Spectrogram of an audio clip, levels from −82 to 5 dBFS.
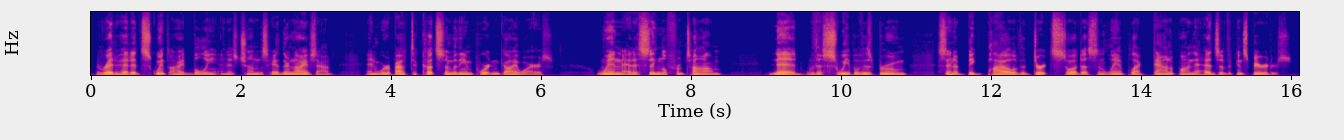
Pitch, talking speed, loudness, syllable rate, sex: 95 Hz, 200 wpm, -21 LUFS, 5.0 syllables/s, male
